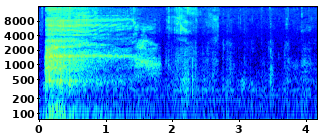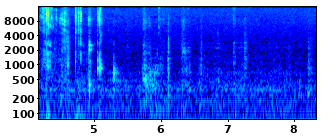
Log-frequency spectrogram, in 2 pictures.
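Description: A breathy exhale in the first second or two, then faint crunching and chewing as a whole grilled gizzard shad is bitten into and eaten bones and all.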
